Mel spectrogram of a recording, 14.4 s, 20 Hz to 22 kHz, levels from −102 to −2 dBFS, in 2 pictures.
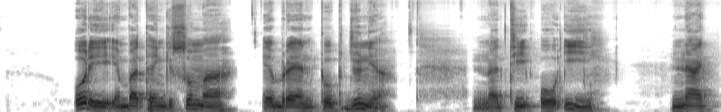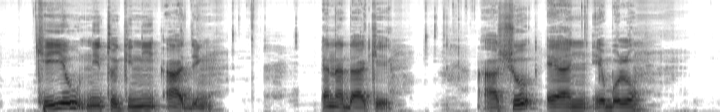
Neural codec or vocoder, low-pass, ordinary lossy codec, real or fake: vocoder, 44.1 kHz, 128 mel bands every 256 samples, BigVGAN v2; none; none; fake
